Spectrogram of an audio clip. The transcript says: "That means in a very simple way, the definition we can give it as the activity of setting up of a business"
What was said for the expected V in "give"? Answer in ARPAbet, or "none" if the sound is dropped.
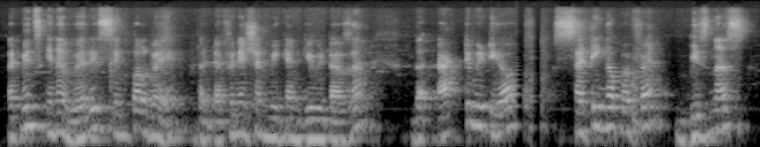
V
